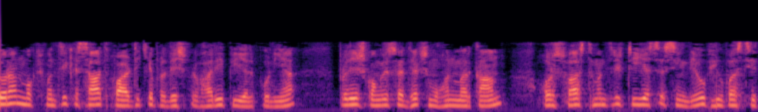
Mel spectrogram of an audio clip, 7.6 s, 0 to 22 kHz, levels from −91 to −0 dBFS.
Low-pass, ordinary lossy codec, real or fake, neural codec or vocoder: 5.4 kHz; AAC, 32 kbps; real; none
